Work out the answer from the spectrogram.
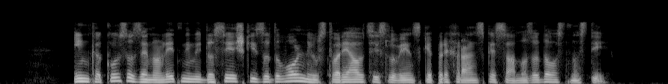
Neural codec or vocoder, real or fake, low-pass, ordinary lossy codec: codec, 44.1 kHz, 2.6 kbps, SNAC; fake; 7.2 kHz; MP3, 64 kbps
